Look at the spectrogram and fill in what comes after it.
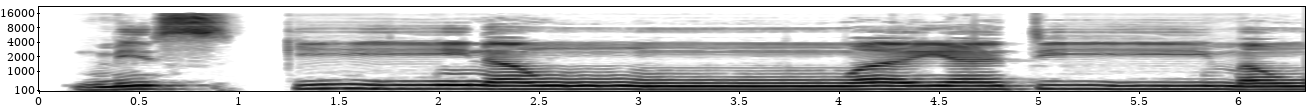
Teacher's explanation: نون کو جب واو سے ملائیں گے تو غنہ کے ساتھ ملانا ہے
